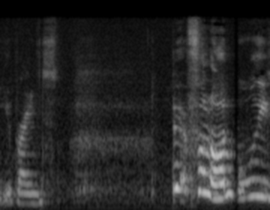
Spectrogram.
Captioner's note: inhales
